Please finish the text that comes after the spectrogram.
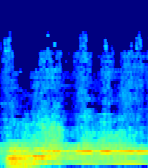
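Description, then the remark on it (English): A wolf howls in the rain in one long, steady, mournful note that holds its pitch without breaking, heard on its own with no voices, at moderate loudness. “Wolf. He's hungry, too.”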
